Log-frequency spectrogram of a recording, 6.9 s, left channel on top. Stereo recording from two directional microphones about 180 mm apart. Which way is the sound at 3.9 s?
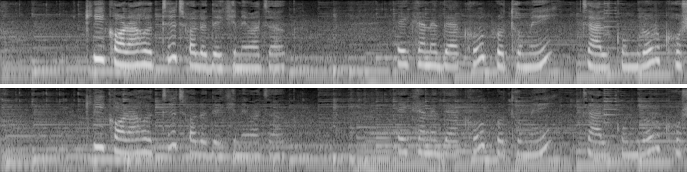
10° left (ahead or behind).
